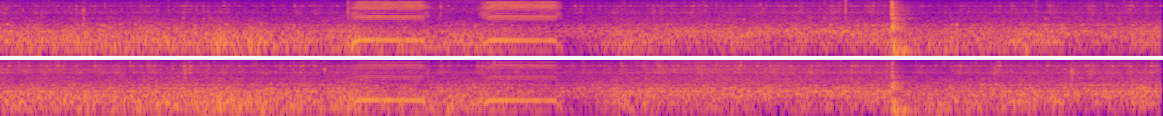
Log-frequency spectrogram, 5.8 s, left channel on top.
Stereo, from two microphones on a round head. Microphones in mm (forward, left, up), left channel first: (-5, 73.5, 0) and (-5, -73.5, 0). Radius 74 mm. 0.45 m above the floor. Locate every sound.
1.8 s a phone buzzing: 60° left (ahead or behind)
4.5 s an alarm clock: 65° left (ahead or behind)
